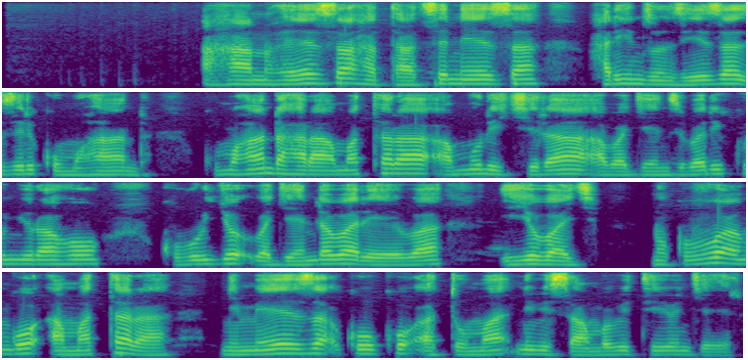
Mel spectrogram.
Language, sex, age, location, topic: Kinyarwanda, male, 25-35, Burera, government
